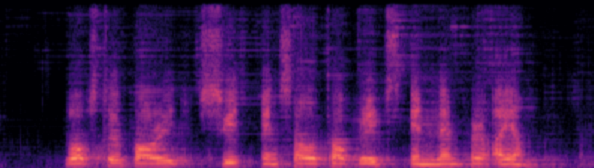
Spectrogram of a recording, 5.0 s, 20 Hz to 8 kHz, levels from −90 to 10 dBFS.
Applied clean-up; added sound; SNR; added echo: neural separator model SepFormer DNS4.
